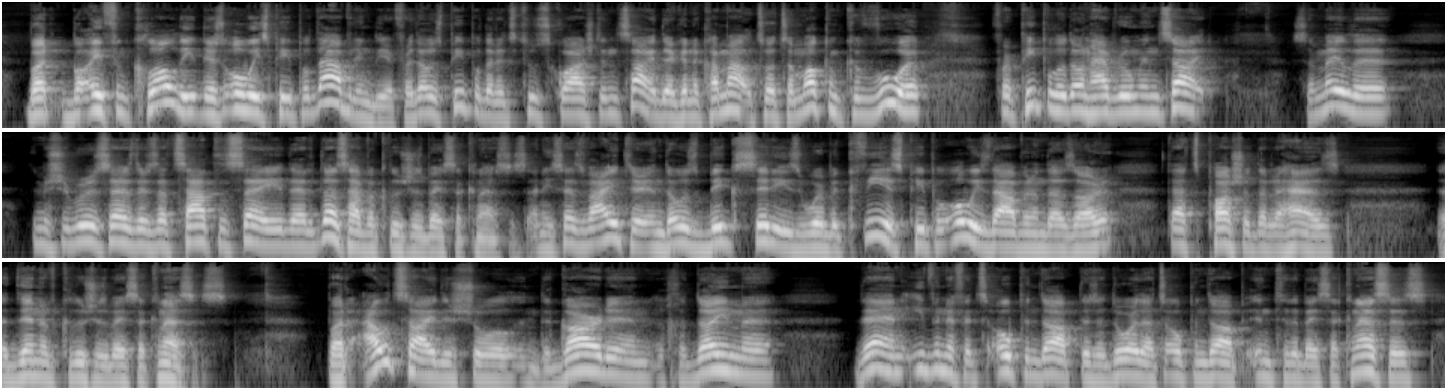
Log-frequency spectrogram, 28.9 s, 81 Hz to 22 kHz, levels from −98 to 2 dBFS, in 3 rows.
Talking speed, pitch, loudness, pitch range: 205 wpm, 150 Hz, -22 LUFS, 130-175 Hz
